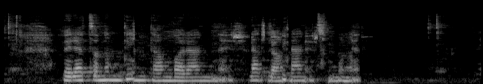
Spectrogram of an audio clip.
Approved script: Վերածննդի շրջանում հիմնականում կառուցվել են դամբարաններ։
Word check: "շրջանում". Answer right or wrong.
wrong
